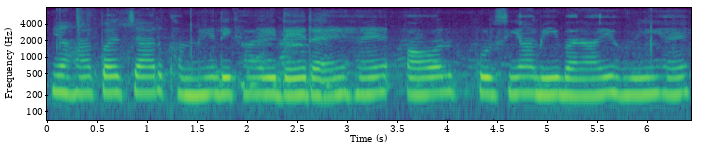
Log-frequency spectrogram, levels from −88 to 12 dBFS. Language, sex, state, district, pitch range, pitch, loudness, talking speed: Hindi, female, Bihar, Kaimur, 210-225 Hz, 215 Hz, -14 LUFS, 130 wpm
